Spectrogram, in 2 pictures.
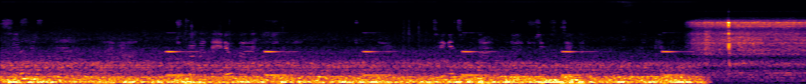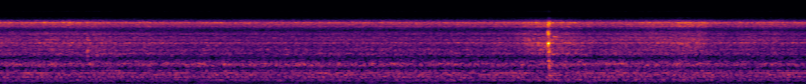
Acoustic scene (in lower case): car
